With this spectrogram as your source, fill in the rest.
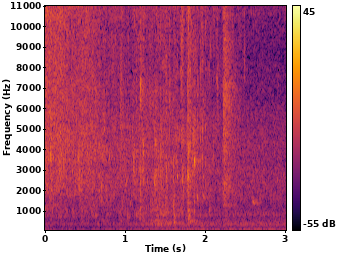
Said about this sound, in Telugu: పచ్చి పులుసు ఇందులో పోయాలి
